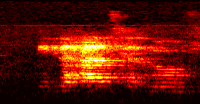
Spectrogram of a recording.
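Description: Music with a drawn-out, singing-like voice: one phrase starts about half a second in and fades away near the end, thin with no low end.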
